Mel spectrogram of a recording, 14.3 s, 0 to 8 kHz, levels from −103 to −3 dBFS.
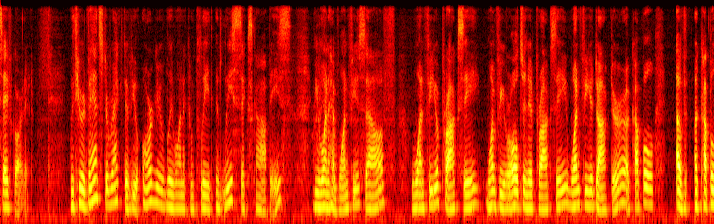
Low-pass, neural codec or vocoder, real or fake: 7.2 kHz; vocoder, 44.1 kHz, 128 mel bands, Pupu-Vocoder; fake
